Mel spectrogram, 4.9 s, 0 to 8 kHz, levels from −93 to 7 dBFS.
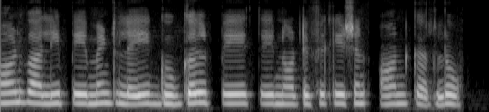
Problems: background sounds at intervals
